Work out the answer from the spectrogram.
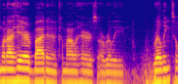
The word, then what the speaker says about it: Kamala: y'all mispronounce him well I hate when people say her name is kamela I hate that she is not a camel her name is Kamala okay my car my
